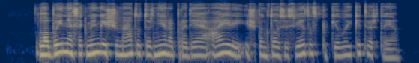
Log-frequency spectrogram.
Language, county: Lithuanian, Vilnius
